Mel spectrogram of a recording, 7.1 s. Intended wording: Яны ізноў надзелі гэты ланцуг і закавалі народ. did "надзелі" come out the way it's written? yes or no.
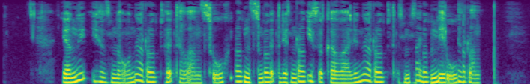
no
